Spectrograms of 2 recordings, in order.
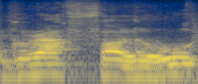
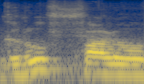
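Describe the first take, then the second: First: The first vowel sounds like 'a'. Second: The first vowel sounds like 'u'. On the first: "Angolul U-val írják, de graffaló" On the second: "gruffaló vagy graffaló"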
